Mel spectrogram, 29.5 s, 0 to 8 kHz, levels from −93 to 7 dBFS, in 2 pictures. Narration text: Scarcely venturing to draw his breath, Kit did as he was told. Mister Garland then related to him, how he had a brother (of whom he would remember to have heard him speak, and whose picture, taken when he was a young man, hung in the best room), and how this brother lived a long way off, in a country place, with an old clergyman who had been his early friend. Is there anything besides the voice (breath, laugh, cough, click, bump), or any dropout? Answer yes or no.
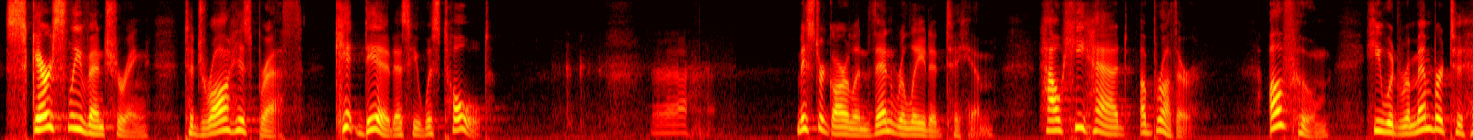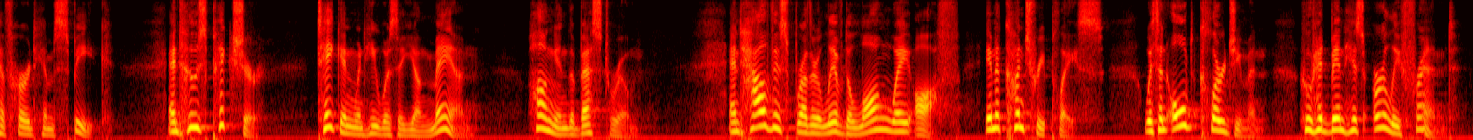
yes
